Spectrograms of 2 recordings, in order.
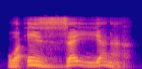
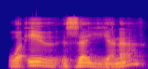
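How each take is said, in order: First: The dh merges completely into the following consonant. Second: The dh is pronounced clearly before the next consonant.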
